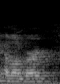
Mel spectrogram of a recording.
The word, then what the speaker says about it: Hillenburg: hillenberg hillenberg i want to make sure i pronounce that right uh stephen hillenburg who is actually like a marine biologist um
